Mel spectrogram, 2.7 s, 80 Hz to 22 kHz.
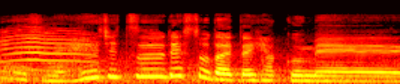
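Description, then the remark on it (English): A cat meows repeatedly in a busy cat cafe holding about 20 to 30 cats and about 10 people, a string of drawn-out, pitch-sliding calls with short gaps between them, fairly loud and clear over a quiet background. “There are about 20 to 30 cats in there, and there's about 10 people in here.”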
